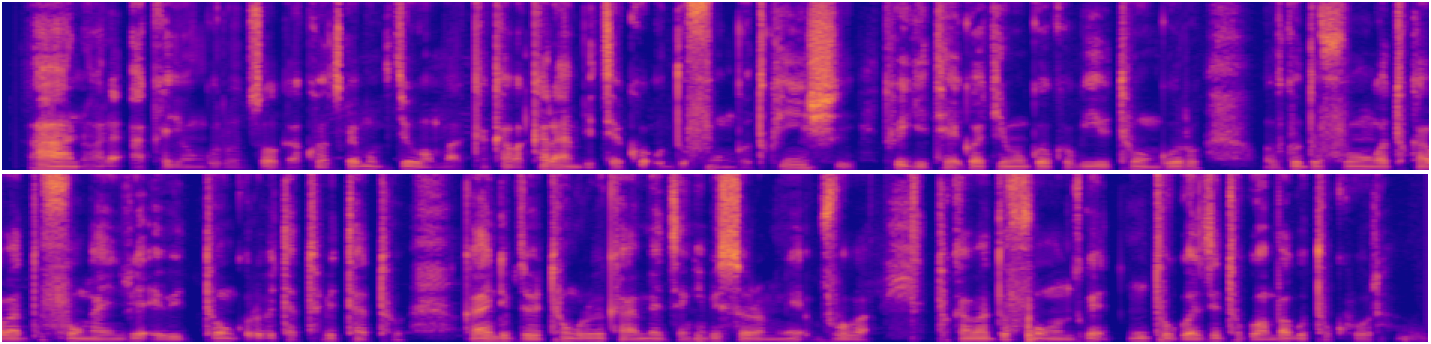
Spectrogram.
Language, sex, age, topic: Rundi, male, 18-24, agriculture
